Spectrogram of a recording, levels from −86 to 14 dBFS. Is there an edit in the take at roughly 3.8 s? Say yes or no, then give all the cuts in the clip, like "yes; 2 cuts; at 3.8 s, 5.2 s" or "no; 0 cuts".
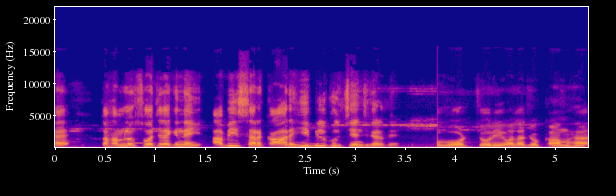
yes; 1 cut; at 3.8 s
